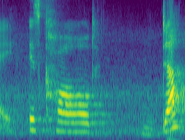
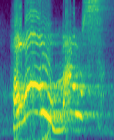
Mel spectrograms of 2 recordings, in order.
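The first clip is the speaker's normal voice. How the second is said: very high, loud duck hello; Duck's greeting; 8 dB louder, slower than usual. A narrator's reading. Storyteller voicing Duck greeting Chicken, very high and loud. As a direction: squeak it out brightly as Duck.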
